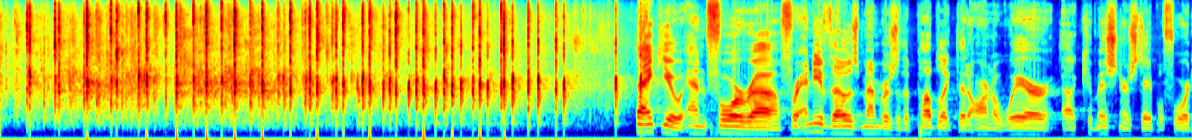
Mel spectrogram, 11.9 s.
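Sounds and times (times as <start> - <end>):
audience applause for Girl Scouts: 0.0 - 6.4
speech: 6.4 - 11.9.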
